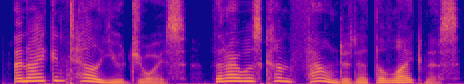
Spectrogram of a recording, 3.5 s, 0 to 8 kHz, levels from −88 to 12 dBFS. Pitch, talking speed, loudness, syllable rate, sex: 225 Hz, 225 wpm, -17 LUFS, 5.9 syllables/s, female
